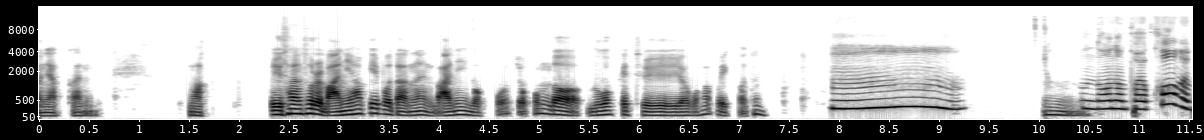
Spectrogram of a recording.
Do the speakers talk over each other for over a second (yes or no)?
no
